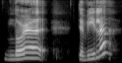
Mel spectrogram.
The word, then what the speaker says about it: Laura Davila: Today I am joined by a very awesome author, and she is the author of Mexican Sorcery, Laura Davila.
